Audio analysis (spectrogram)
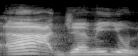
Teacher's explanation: মাদের হরফ আলিফ আর হাকিকি হামজার মাঝামাঝি থেকে দ্বিতীয় হামজাকে উচ্চারণ করতে হবে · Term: তাসসিল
